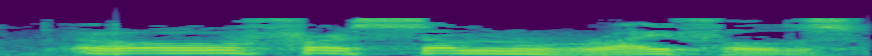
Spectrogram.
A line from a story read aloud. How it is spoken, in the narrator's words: groaned the Signor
